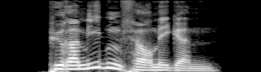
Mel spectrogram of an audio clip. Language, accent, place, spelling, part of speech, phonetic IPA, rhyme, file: German, Germany, Berlin, pyramidenförmigem, adjective, [pyʁaˈmiːdn̩ˌfœʁmɪɡəm], -iːdn̩fœʁmɪɡəm, De-pyramidenförmigem.ogg
- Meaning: strong dative masculine/neuter singular of pyramidenförmig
